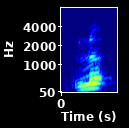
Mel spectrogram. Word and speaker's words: 了: And this last syllable, le, is also toneless. Remember, we saw toneless syllable like ma, 你喝茶吗? Remember that? So this le also doesn't have any tone.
